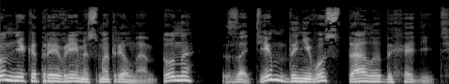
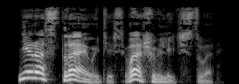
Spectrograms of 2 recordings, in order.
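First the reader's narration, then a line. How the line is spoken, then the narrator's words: Cheerful reply. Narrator (Russian): бодро ответил рыцарь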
